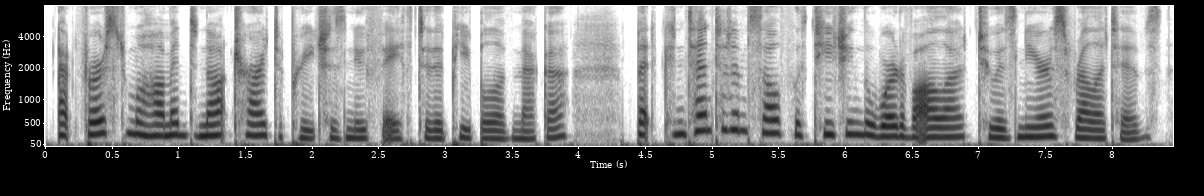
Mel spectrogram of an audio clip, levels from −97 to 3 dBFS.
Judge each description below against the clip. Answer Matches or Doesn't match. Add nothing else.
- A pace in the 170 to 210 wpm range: Matches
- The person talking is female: Matches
